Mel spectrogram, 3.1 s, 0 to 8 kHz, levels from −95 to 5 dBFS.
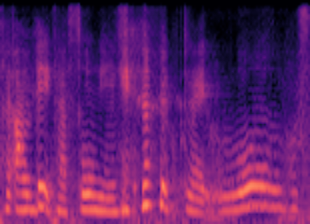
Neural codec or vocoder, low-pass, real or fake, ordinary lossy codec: codec, 16 kHz, 1 kbps, FreqCodec, smaller model; 7.2 kHz; fake; none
